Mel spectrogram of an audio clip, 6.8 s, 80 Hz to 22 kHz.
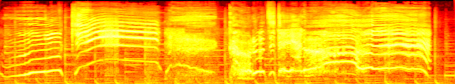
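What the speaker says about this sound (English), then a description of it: "Oh man, that shrieking." Shrill, wailing character shrieks from the video game Zero Escape: 999, several rising and falling cries in quick succession, loud and close over a steady game music backing.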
